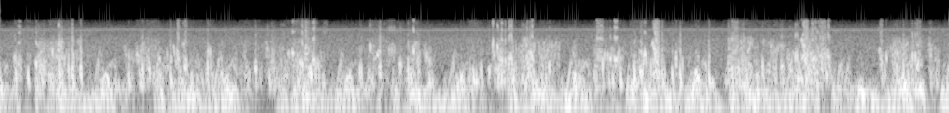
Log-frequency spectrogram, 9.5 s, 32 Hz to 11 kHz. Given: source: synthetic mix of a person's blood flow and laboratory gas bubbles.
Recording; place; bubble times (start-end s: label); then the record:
Doppler ultrasound of blood flow; precordium
0.12-0.86 s: bubbles
1.23-2.16 s: bubbles
2.38-3.29 s: bubbles
3.56-4.38 s: bubbles
4.67-5.61 s: bubbles
5.91-6.26 s: bubbles
6.29-6.85 s: bubbles
7.05-7.15 s: bubbles
7.22-8.35 s: bubbles
8.77-9.41 s: bubbles
9.46-9.50 s: bubbles
From the record:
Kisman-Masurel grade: 444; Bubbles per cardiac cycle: continuous sound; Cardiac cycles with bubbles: 100%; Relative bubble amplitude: maximal (0.775 to 0.999); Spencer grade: 4 (maximum detectable bubble signal sounding continuously throughout systole and diastole of every cardiac period, and overriding the amplitude of the normal cardiac signals); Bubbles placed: only in the low amplitude regions of the cardiac cycle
